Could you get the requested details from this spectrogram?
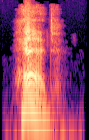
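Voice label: "head", American English; gcompris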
